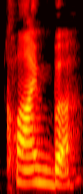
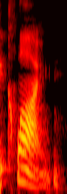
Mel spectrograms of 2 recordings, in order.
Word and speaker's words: climb: you notice B MB if you see an m and a b right after it the B becomes silent so we don't ever say climb no no no we say climb for spelling we have the B but for pronunciation we don't so let's look at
